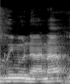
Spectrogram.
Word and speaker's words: Limonana: Great lemonada. I always say it wrong. – It's limonana. Limonana.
